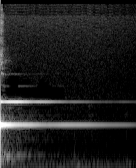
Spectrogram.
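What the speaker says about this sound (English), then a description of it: "and then our highest C would sound like this" A bright, high piano C note is struck once and rings thin and pure, gently fading away in otherwise quiet surroundings.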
